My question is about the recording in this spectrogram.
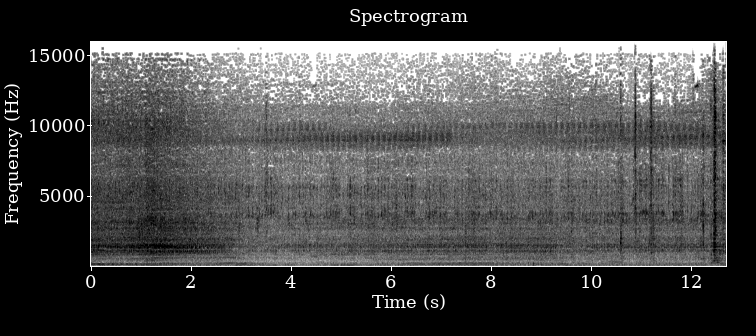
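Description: Kubota M6040SU tractor's diesel engine running steadily under load as it pulls a disc plough through dry paddy soil. It is louder for the first couple of seconds, then steadier and a little quieter, with a few sharp knocks near the end.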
